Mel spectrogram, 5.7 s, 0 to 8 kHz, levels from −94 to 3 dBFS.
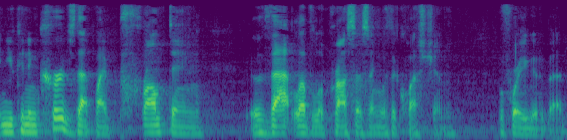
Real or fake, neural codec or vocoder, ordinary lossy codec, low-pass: real; none; MP3, 48 kbps; 7.2 kHz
